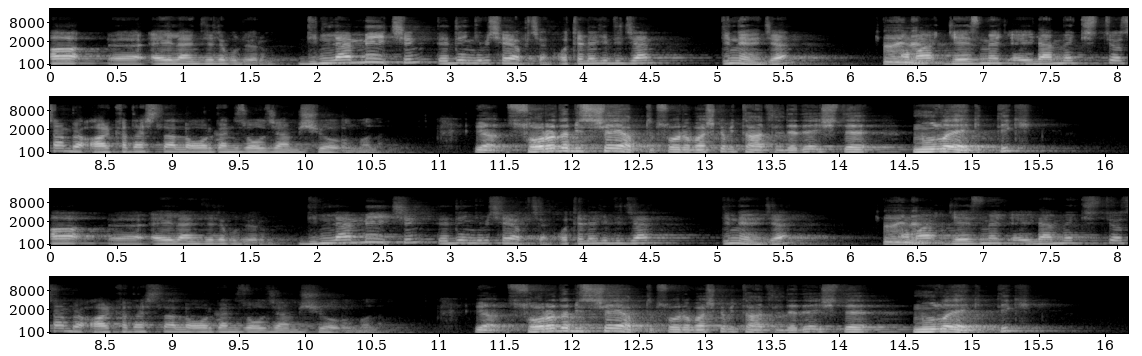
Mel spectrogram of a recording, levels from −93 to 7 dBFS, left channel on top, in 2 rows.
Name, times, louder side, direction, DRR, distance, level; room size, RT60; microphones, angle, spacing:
voice 1, 0.0-4.5 5.0-5.6 6.4-10.6, left 3 dB, 65° left, 0.9 m, -28 dB
voice 2, 6.2-6.6 11.3-14.3 14.6-15.4, left 2 dB, 30° left, 0.8 m, -23 dB
22.0 x 17.5 x 9.6 m
head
